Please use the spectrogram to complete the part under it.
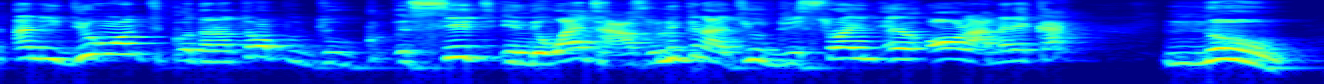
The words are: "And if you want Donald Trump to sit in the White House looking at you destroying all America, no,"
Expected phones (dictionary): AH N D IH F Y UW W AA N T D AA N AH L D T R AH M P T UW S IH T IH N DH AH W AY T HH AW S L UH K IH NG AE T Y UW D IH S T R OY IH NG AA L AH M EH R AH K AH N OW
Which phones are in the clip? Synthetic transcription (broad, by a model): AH N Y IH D Y UW W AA N T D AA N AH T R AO P T UW S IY T IH N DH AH W AY T HH AW S L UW K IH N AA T Y UW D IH S T R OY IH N AA L AH M EH R AH K AH N OW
